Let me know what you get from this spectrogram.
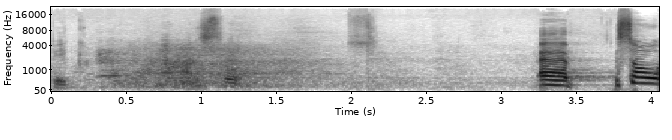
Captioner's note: laughter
